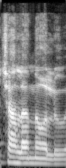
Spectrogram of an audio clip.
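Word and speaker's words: Çalhanoğlu: you guys think hakan chalanolu as i said that's how you say his name properly no g what do you what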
